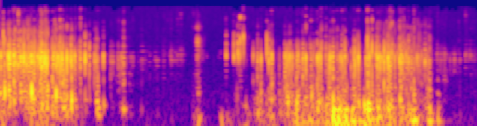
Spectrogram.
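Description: A single round yellow silicone scrub pad with bristles is scratched with long nails and folded by fingers. The result is dense, bright scratchy rustling in bursts, with a brief quiet gap and low thumping underneath in the second half.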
